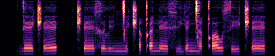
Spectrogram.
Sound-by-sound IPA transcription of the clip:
d ɛː t͡ʃʼ ɛː | t͡ʃʼ ɛː x ə l ɪː ŋ͡ǀ ɪ t͡ʃʼ ɪ qʼ ɪ n ɛː x ɪː j ɛ ŋ͡ǀ e qʼ oː s e t͡ʃʼ ɛ

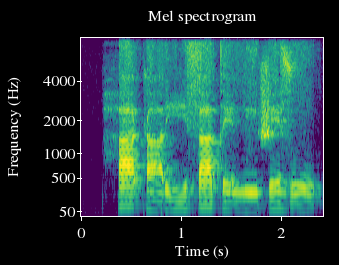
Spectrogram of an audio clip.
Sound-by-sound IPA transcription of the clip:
h a˦ k a˨ ɾ iː˨ s a˦ t e˨ n ĩ˨ ʃ e˦ z u˨

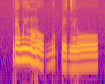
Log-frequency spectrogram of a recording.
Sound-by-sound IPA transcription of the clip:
ɾ ɛ˦ w ĩ˦ l ɔ̃˧ ɾ oː˨ ɡ͡b u˧ k͡p e˨ d ɛ̃˨ ɾ oː˧

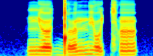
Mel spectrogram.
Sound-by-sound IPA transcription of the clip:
ɲ əː ɡ͡ǃ ə n j o cʰ ə̃

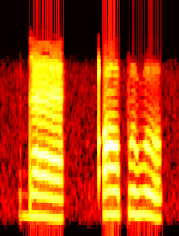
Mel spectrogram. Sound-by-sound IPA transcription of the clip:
d æ | qʼ ɔ p ʊ w o

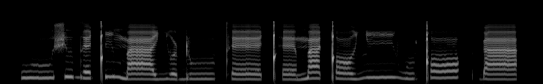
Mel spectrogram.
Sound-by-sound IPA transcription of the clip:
w uː˧ ʃ ɯ˦ d̪ ɛ˧ ǃ i˦ m aː˨ ʎ o˨ ɖ uː˨ tʰ ɛː˨ ǃʰ ɛ˨ m a˧ ǃ ɔ˧ ʎ iː˦ v u˧ ǃ ɔ˦ | ɠ a˧

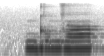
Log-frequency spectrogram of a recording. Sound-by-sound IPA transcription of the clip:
n d u n z ɐ̃

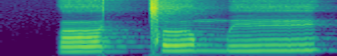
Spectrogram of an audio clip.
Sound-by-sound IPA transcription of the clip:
ɐ ǀ ə m e

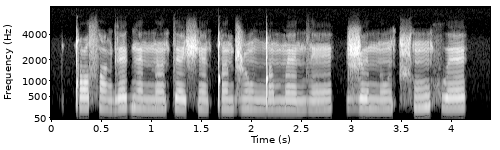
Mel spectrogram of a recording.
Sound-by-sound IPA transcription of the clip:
ǃ ʊ sˤ ɛ̃ ɡ ɛ ɡ ɛ̃ n ə̃ t ɛ ʃ ɛ̃ ǃ ə̃ d ʐ ũ ŋ͡ǃ ə̃ m ɛ̃ n z ẽ | ʐ ɘ n ũ t͡ɕʰ ũ xʷ ɛ

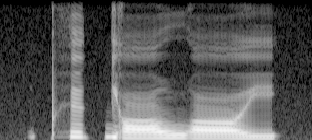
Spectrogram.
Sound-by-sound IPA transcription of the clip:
pʰ ɪ˥ k̚ j ɔː˨˧ w ɔː˨ j

